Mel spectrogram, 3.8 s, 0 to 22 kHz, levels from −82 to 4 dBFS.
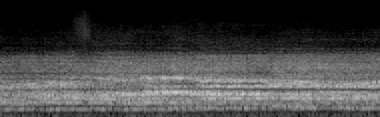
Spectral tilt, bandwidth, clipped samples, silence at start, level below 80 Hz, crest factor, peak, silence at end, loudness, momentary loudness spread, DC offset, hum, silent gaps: -4 dB/octave; 12.5 kHz; under 0.1%; 0 s; -62 dBFS; 14 dB; -6 dBFS; 0 s; -21 LUFS; 6 LU; under 0.1%; none; none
